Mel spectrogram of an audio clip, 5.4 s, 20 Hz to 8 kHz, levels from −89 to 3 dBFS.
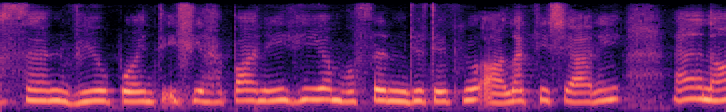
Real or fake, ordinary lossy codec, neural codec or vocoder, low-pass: fake; none; codec, 16 kHz, 1.1 kbps, Voila-Tokenizer; 7.2 kHz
